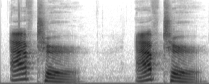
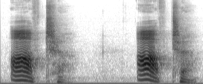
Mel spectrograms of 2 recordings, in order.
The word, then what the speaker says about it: after: 그 다음에 이 두 번째 단어는 미국식 발음으로는 after, 영국식 발음으로는 after. 아까 제가 영국식 발음에서는 맨 끝에 붙는 R은 발음하지 않는다고 그랬죠. 그래서 여기서도 after 이게 아니고 after 이렇게 발음이 된다는 얘기입니다.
